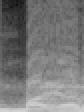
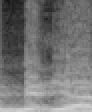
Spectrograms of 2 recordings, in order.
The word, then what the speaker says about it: معیار: یہ معیار لفظ نہیں ہے, معیار ہے, میم کی کسرے کے ساتھ, آلے کا صیغہ ہے.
